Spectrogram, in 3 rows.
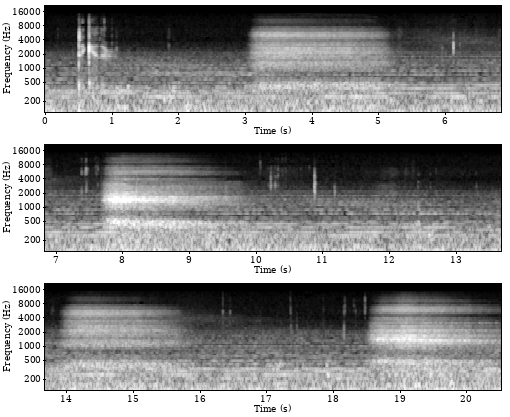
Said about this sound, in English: Continue to fill the body as we take 3 deep breaths.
